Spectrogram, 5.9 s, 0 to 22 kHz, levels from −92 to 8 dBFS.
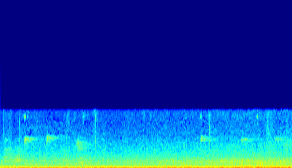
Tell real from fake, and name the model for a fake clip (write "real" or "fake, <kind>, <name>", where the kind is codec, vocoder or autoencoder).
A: real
